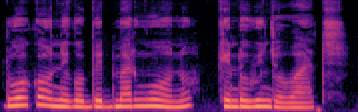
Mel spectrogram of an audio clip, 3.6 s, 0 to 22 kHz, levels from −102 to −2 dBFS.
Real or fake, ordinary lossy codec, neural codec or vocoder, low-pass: real; none; none; none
